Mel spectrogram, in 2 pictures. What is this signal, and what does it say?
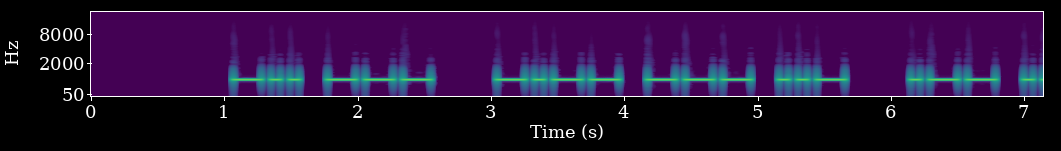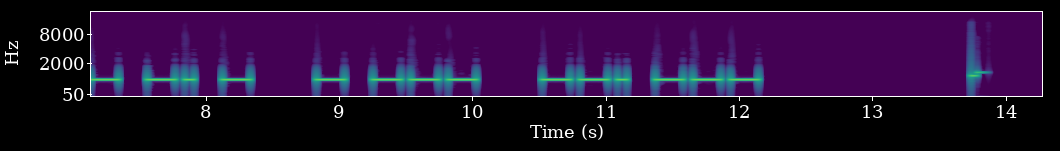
Morse code, heard as a keyed tone, about 17 wpm, 700 Hz. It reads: DO YOU WANT TO GO
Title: Sets of 5 Words Encore2 17wpm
